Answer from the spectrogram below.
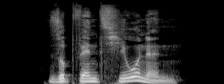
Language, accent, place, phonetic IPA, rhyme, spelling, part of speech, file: German, Germany, Berlin, [zʊpvɛnˈt͡si̯oːnən], -oːnən, Subventionen, noun, De-Subventionen.ogg
- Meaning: plural of Subvention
